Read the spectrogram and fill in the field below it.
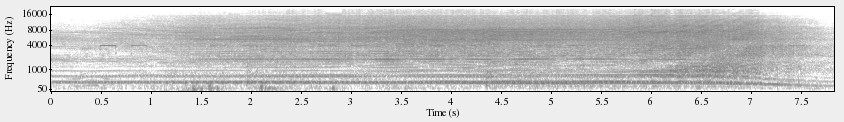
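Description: A DJI Mini 2 drone lands, its steady high propeller whine holding close and loud, then shifting and winding down as it settles, with a few faint low knocks underneath.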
